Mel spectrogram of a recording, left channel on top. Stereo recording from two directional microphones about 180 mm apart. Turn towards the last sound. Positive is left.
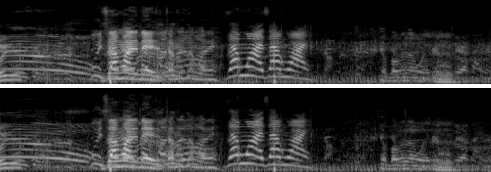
turn(degrees=-40)  # may be behind; listen again after turning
